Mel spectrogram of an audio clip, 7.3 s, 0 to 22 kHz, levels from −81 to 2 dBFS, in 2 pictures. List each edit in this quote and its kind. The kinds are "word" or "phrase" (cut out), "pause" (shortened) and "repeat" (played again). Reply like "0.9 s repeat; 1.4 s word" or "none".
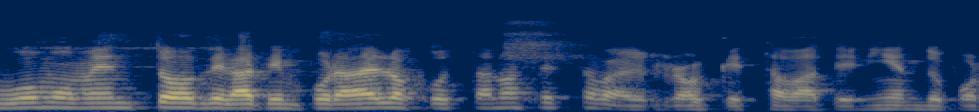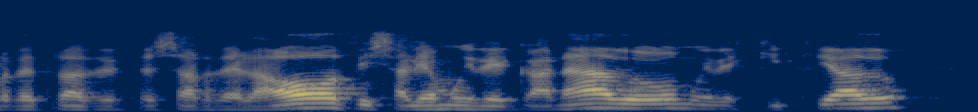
1.6 s phrase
